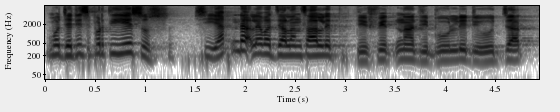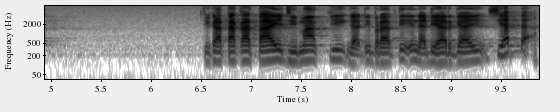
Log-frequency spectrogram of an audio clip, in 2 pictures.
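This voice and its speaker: A male pastor preaching a sermon at a church service, animated, acting out scenes and asking the congregation questions. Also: fairly high pitch, moderate pace, clean tone.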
